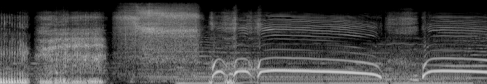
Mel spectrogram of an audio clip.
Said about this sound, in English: A table flips, and then you hear some tearing of clothes and growling and snarling.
